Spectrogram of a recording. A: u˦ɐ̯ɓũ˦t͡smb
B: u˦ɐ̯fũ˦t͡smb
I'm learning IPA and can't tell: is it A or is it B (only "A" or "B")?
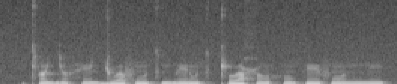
B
